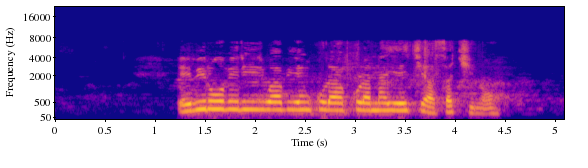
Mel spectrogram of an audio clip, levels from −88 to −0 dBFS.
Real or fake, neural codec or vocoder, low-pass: real; none; 7.2 kHz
